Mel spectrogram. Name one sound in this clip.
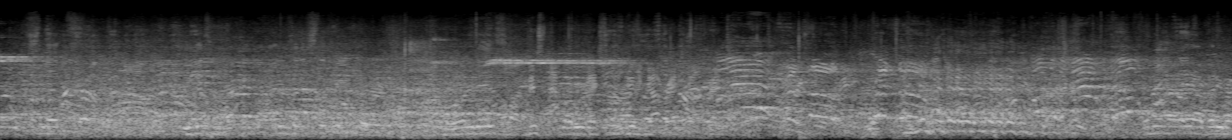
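A large crowd chatters and shouts throughout a big echoing hall.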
